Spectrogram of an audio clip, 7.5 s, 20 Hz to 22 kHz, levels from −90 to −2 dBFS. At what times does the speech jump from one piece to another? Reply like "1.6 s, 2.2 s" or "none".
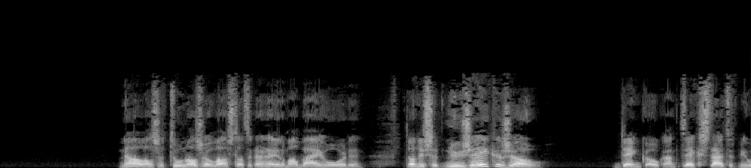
2.5 s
